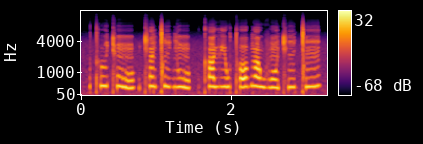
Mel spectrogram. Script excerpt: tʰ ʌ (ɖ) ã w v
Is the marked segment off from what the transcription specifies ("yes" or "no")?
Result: yes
